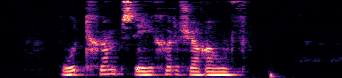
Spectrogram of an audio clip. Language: Kabardian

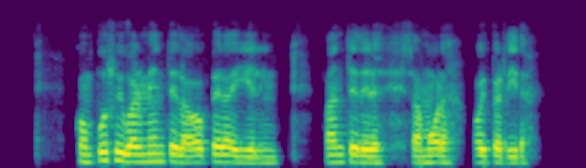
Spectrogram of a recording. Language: Spanish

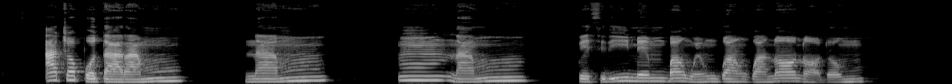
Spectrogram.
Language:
Igbo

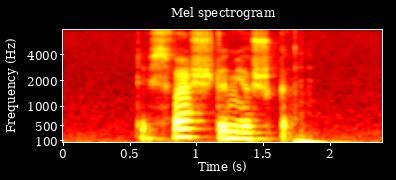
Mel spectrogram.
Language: Faroese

